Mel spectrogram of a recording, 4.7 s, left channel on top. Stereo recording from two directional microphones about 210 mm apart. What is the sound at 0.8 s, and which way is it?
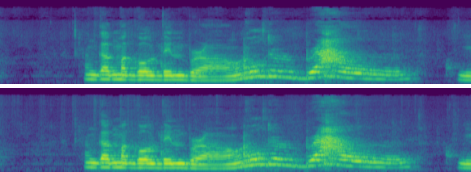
A woman's voice, centre (ahead or behind).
